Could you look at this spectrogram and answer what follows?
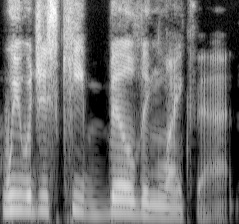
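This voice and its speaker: A woman's voice: deep voice, big pitch swings, normal speed, creaky, mellow, no echo, studio quality. A woman from Utah with an American accent, explaining things step by step in a conversational interview. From Utah, United States. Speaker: podcast guest, screenwriter and actor.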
